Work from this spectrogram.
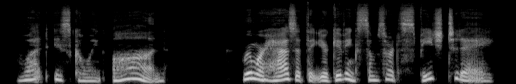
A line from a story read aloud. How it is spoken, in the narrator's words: whispers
